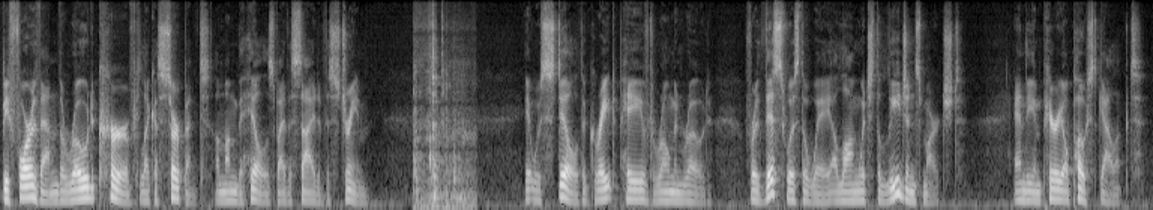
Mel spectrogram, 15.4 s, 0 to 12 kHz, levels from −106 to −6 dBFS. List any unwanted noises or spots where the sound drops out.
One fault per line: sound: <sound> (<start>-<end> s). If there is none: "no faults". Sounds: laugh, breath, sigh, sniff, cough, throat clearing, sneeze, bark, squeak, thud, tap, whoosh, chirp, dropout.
sound: squeak (5.5-6.4 s)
